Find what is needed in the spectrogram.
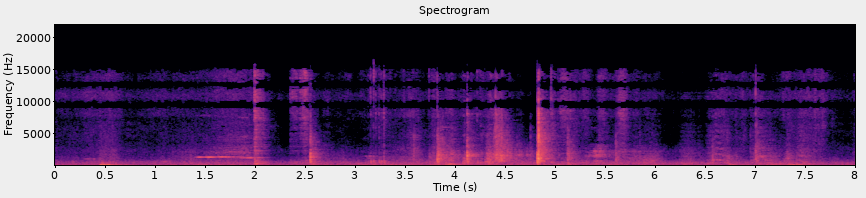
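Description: Faint handling noise: light rustling with scattered small clicks and knocks, the sharpest one a little before five seconds in.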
